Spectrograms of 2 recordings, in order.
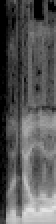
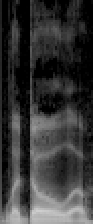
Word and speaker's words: Lodolo: Lodolo obviously has the upside for, am I pronouncing his name? Lodolo. Yeah, Lodolo.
